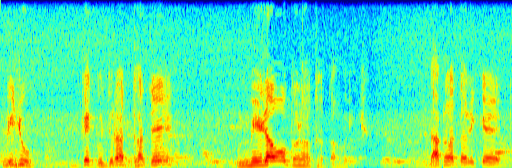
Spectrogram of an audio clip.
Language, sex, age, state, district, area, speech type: Gujarati, male, 60+, Gujarat, Narmada, urban, spontaneous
